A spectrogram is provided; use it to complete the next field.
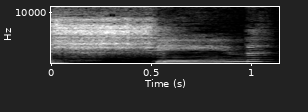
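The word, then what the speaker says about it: Shein: it was teu and Sheen which looks like shine is Sheen really they really because I'm like Sheen is really known for clothing I've been on there numerous times so they're looking at Sheen as one of their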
